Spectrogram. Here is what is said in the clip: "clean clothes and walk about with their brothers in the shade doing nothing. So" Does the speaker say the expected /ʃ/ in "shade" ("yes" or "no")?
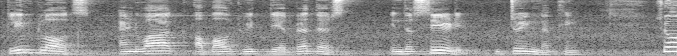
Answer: no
